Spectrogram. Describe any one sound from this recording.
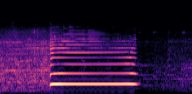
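A man blows a conch shell in one loud, steady, booming note.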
